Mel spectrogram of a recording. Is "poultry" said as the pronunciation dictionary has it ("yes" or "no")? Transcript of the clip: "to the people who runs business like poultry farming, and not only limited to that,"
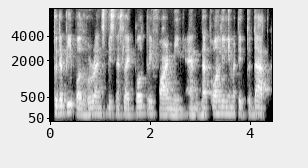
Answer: yes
